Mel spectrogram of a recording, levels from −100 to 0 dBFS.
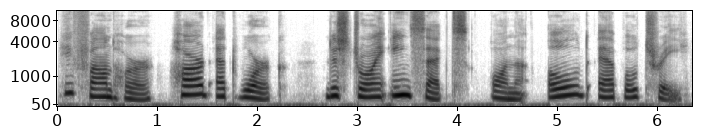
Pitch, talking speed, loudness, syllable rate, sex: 225 Hz, 125 wpm, -15 LUFS, 3.1 syllables/s, female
